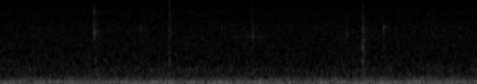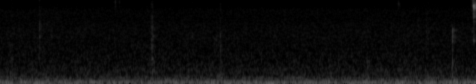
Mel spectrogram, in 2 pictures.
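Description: A plastic fork clicks faintly against teeth.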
